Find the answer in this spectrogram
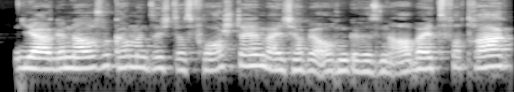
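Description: Delivery is very fast, with fairly even intonation. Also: woman. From Thuringia, Germany. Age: 30s. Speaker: maintenance technician. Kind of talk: interview.

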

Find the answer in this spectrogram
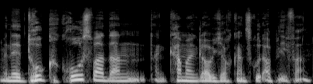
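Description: The voice sounds dry and close with no echo, moving at a moderate pace. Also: man. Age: 20s. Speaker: sports TV presenter and podcast co-host. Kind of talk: casual chat. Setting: recording in bed at home.

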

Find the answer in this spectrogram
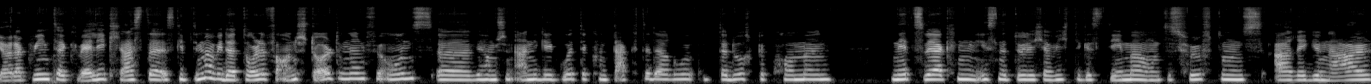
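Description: The sound is dry and close with no echo as a woman speaks at a fairly high pitch in a monotone, flat intonation. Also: fairly slow pace. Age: 30s. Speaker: startup CEO. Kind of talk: podcast interview.

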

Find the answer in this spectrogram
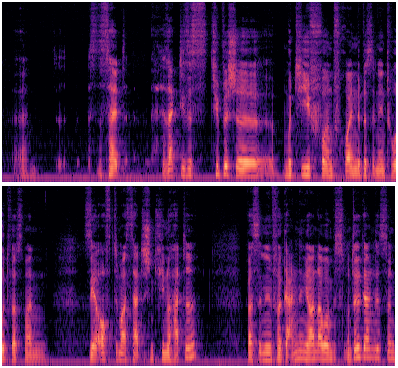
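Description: A man's medium-pitched voice with vocal fry and very wide pitch swings, at a moderate pace. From Saxony-Anhalt, eastern Germany. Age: 30s. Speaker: film podcaster. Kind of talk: casual chat.

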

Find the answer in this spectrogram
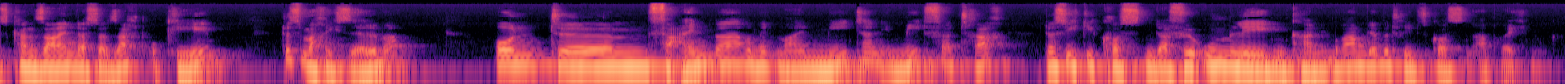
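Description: Medium-pitched male voice with a dark, mellow, somewhat breathy tone, lively intonation and a moderate pace. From western Germany, Ruhr area (Recklinghausen). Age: middle-aged. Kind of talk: casual interview. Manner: hesitant with fillers.

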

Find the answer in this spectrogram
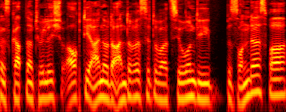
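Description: A man's normal speaking voice at medium pitch and moderate pace, in a very clean recording with a silent background. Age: 50s. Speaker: senior police officer. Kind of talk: interview. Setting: studio.

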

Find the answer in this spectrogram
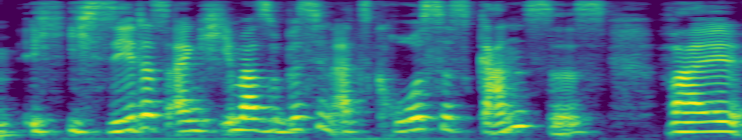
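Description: A woman's plain, everyday voice at a moderate pace, with ordinary pitch variation. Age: 30s. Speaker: business coach. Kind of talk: interview.

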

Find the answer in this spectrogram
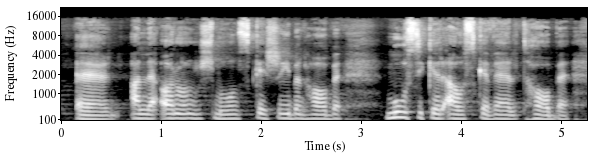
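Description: This woman has a dark, mellow tone and speaks with a Swedish accent. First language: Swedish (speaking German). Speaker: jazz singer. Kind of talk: interview.

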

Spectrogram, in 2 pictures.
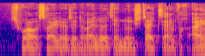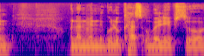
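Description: A man with an Arabic accent, fairly low in pitch, with fairly even intonation. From Sudan. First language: Arabic (speaking German). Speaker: refugee, trainee mechanic and youth football coach. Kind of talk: interview testimony.

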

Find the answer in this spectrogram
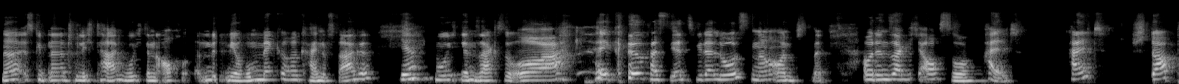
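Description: A woman uses an ordinary speaking voice of medium pitch, with ordinary pitch variation and a moderate pace. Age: 50s. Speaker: doctor and coaching client. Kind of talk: interview testimony.

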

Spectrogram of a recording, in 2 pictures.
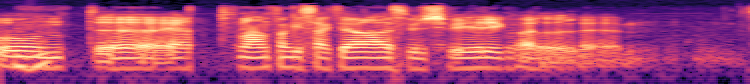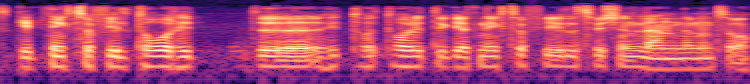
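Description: In a Swedish accent, a man speaks at a fairly slow pace. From Sweden, Uppsala. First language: Swedish (speaking German). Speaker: floorball goalkeeper. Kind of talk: interview. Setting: remote interview in the evening, guest has training later. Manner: halting, searching for words.

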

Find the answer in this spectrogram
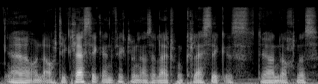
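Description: A man speaks in a very deep, low voice with ordinary pitch variation. The recording is very clean, with a silent background. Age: 40s. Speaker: engineering manager. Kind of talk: interview.

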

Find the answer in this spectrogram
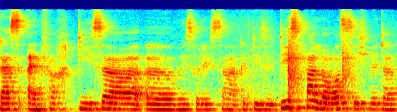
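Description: A woman's medium-pitched voice at a fairly slow pace, with audible room echo and noticeable background noise. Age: 50s. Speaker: coach. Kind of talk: casual interview.

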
